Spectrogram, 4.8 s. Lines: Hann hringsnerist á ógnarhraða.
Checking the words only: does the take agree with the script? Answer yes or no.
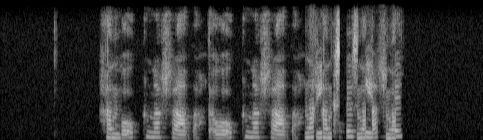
no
